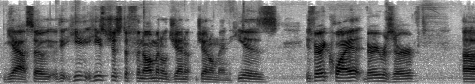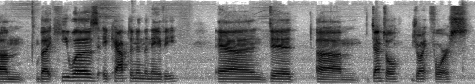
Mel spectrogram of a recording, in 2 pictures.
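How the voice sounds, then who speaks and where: A man's voice: mid-range voice, slow pace, a bit bright. A young man, a musician guest on a podcast, telling stories in an easygoing, self-deprecating way. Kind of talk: casual interview chat.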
